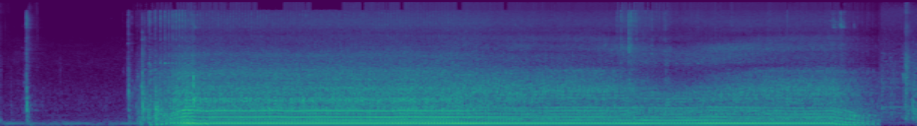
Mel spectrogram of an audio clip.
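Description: A repaired lawnmower engine catches after a brief start attempt and runs loudly and steadily at a constant pitch for about nine seconds before cutting out, close up with no speech.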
